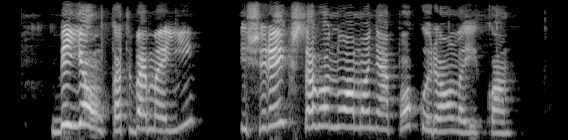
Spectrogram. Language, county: Lithuanian, Utena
